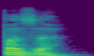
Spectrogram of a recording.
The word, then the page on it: buzzer: British English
